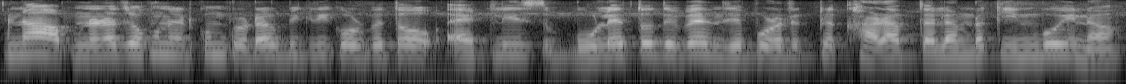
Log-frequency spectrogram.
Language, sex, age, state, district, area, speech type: Bengali, female, 18-30, West Bengal, Malda, rural, spontaneous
